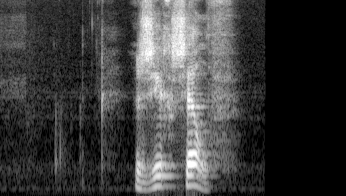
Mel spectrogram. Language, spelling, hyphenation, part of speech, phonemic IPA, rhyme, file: Dutch, zichzelf, zich‧zelf, pronoun, /zɪxˈzɛlf/, -ɛlf, Nl-zichzelf.ogg
- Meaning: 1. oneself; himself/herself/themselves 2. yourself (in combination with the polite pronoun u.)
